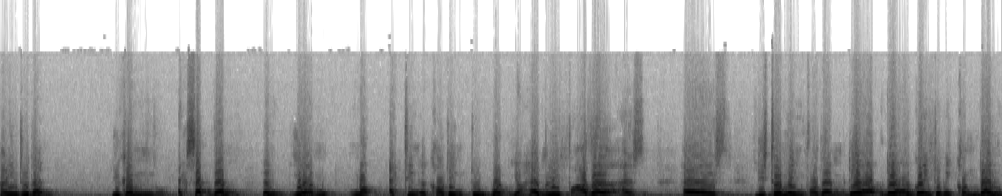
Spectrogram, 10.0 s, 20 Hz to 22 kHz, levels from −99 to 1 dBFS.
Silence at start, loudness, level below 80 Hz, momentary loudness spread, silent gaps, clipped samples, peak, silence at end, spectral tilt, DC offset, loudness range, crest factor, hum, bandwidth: 0 s; -8 LUFS; -32 dBFS; 7 LU; none; 2%; 0 dBFS; 0 s; -7 dB/octave; 0.9%; 2 LU; 8 dB; none; 15.5 kHz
